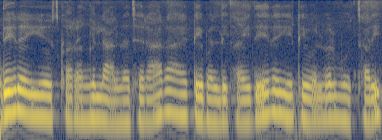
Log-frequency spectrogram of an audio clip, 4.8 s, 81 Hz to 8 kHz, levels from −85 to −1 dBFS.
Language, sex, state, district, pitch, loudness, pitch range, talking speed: Hindi, female, Bihar, Kishanganj, 165 Hz, -18 LUFS, 155-185 Hz, 250 wpm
